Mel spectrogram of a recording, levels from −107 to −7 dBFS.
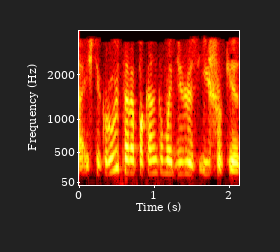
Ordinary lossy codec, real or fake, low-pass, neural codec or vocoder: MP3, 32 kbps; real; 3.6 kHz; none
